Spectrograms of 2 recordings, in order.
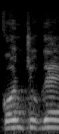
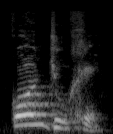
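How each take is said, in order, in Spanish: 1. La última sílaba suena como escrita 'gue'. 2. La última sílaba suena como escrita 'ge'. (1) "como todo el mundo lo, lo pronuncia así" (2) "entre la G y la E no hay una U"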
